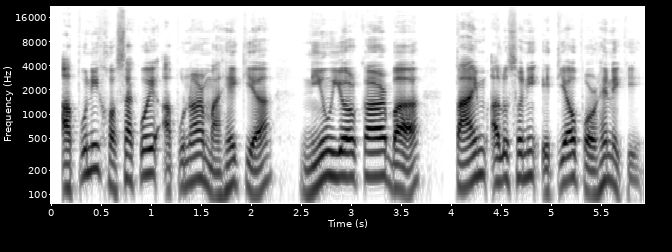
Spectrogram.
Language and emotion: Assamese, neutral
